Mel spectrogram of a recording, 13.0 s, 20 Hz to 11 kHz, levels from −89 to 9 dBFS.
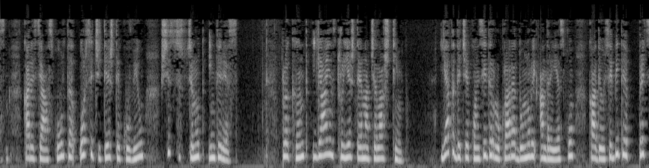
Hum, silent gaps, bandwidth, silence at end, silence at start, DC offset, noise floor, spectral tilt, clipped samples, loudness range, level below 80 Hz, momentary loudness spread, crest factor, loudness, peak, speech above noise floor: none; none; 7.8 kHz; 0 s; 0 s; under 0.1%; -49 dBFS; -5 dB/octave; under 0.1%; 2 LU; -52 dBFS; 7 LU; 10 dB; -17 LUFS; -6 dBFS; 32 dB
